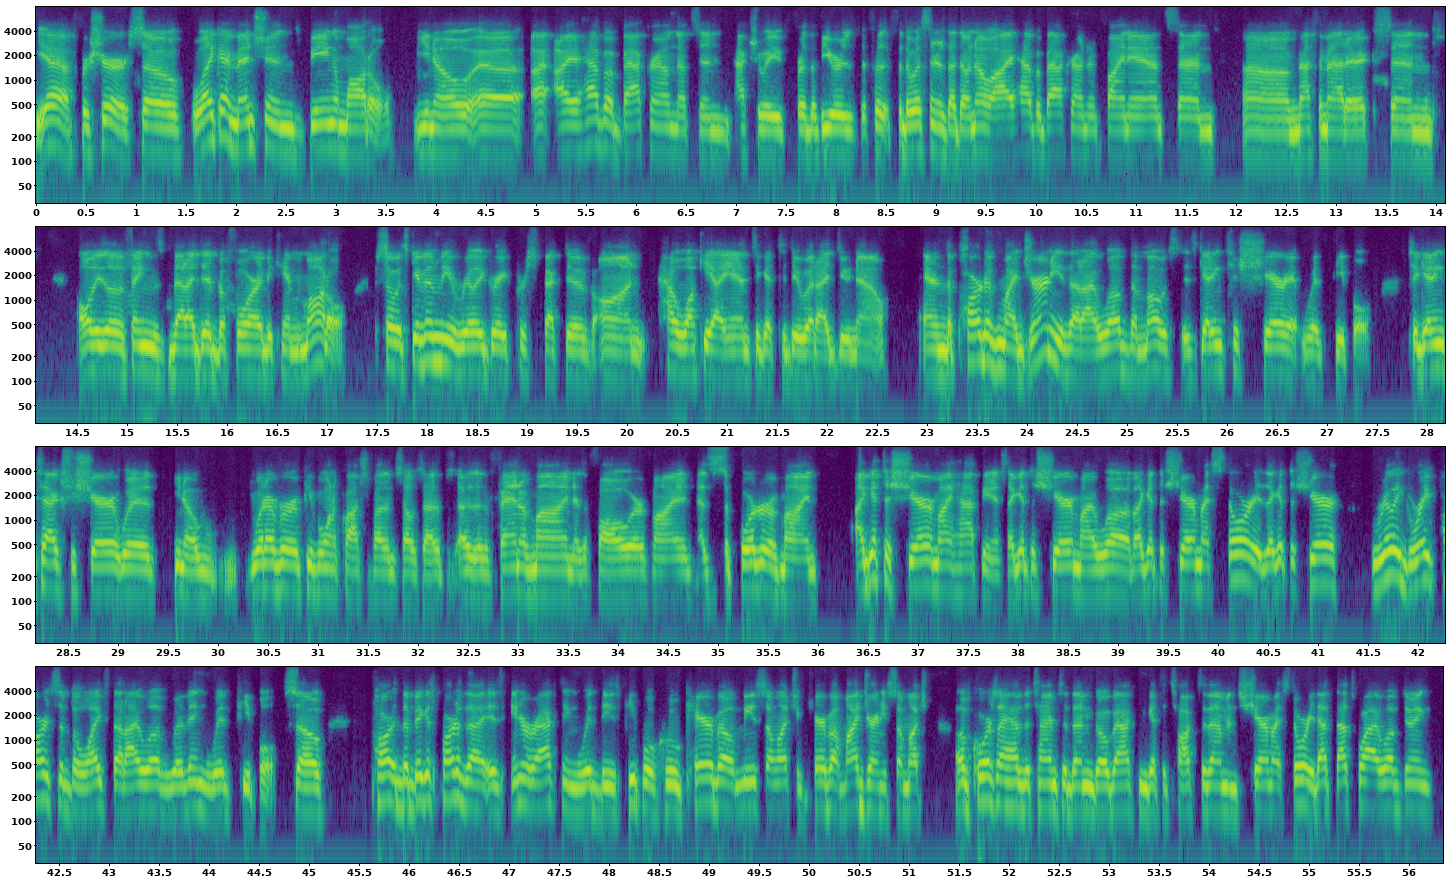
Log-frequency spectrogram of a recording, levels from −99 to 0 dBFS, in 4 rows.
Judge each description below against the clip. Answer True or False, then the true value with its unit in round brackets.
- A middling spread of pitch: True (3.2 semitones)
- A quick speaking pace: True (225 wpm)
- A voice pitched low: True (130 Hz)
